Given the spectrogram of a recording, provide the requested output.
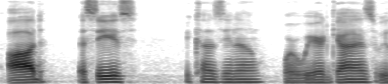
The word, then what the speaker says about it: Oddysseys: It's the way that Odysseys is spelled, like normally, but with an extra D. So it's Odd-Asseys, because we're weird guys.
